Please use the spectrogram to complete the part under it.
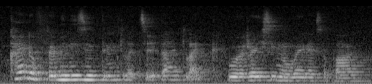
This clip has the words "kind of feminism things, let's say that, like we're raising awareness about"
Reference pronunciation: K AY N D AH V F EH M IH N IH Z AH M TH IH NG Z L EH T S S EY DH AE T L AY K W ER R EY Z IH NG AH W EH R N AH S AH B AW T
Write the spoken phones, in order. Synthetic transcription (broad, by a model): K AY N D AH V F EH M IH N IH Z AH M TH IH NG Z L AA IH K S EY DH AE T L AY K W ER R EY S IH NG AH W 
